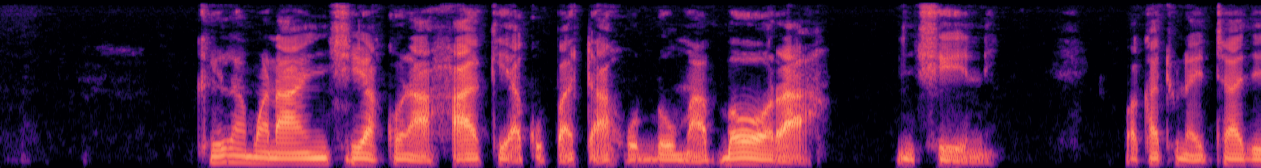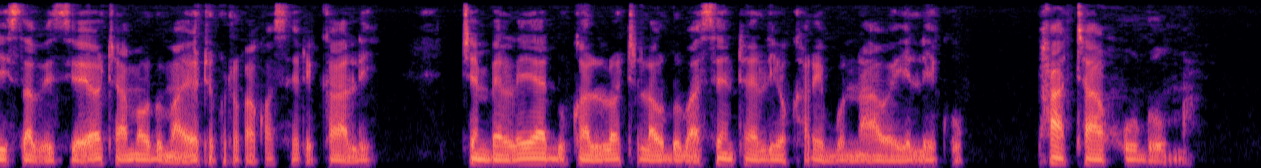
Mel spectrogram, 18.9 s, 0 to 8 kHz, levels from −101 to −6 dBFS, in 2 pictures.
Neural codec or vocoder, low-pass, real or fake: vocoder, 24 kHz, 100 mel bands, Vocos; 7.2 kHz; fake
